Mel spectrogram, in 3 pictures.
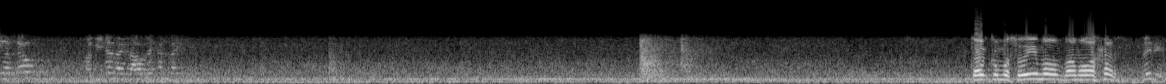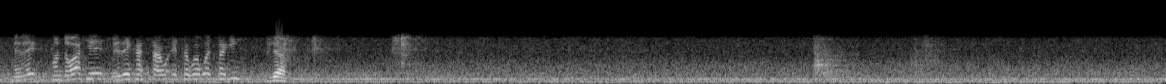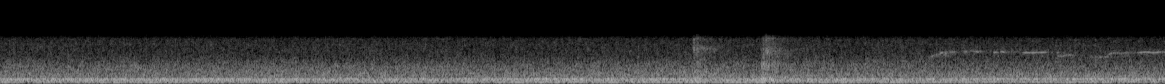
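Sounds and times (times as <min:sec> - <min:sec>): machinery hum: 0:00.0 - 0:34.9.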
